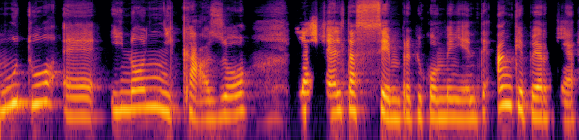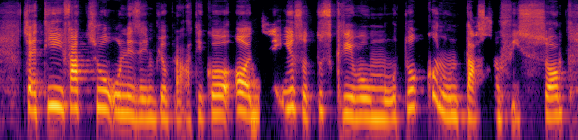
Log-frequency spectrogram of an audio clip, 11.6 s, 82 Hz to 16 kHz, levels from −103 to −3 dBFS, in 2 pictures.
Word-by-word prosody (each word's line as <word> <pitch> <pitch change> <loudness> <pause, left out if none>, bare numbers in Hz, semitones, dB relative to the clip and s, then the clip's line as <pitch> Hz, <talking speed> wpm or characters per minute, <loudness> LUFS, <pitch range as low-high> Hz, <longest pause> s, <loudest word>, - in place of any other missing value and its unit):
mutuo 330 +4 +1
è, 205 -2 -4
in 250 +1 -3
ogni 270 -3 0
caso, 210 +5 -2 0.5
la 250 - +4
scelta 235 +1 +3
sempre 230 -6 +2
più 205 0 -7
conveniente. 195 -1 -3
Anche 295 -3 +4
perché, 195 -5 -1 0.2
cioè 280 -4 +1
ti 295 +2 +3
faccio 275 0 +4
un 230 -1 0
esempio 195 -1 -4
pratico: 210 +5 -1
oggi 215 -4 +3
io 280 - +3
sottoscrivo 215 -3 -2
un 190 -1 -2
mutuo 200 +10 -3
con 275 - -2
un 205 -2 -2
tasso 195 +1 -1
fisso 205 +3 -1
215 Hz, 140 wpm, -24 LUFS, 200-260 Hz, 0.5 s, la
